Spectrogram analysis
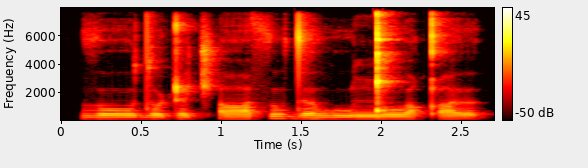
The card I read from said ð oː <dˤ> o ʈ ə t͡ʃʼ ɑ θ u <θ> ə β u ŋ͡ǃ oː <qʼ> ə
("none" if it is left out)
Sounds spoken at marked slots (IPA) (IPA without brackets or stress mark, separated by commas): d, d̪, qʼ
